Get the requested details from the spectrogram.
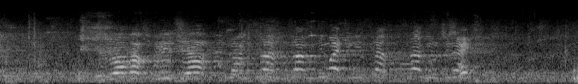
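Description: A man gives brief commands in a large echoing hall.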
